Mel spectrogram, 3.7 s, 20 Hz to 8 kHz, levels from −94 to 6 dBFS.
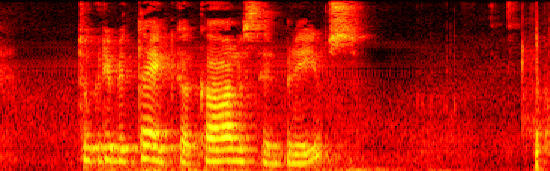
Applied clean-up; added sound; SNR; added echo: neural mask model Resemble Enhance denoiser.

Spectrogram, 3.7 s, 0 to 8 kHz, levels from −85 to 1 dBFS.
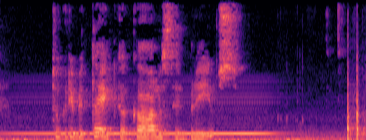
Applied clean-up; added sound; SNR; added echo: none; Telephone; 1 dB; none.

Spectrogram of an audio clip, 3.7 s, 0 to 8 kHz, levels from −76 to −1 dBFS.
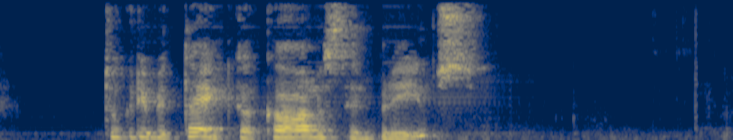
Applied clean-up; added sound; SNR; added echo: neural separator model SepFormer DNS4.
